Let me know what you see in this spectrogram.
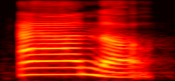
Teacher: the first syllable is actually the as in cat, and then you have a schwa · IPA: ˈænəlaɪz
